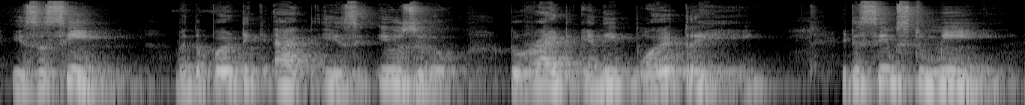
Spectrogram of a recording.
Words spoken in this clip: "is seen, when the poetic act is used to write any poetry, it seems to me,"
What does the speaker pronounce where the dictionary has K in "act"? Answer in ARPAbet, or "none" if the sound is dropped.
K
